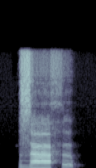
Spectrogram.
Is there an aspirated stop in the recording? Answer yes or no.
no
